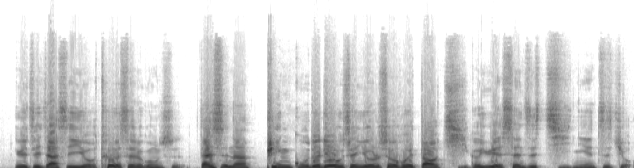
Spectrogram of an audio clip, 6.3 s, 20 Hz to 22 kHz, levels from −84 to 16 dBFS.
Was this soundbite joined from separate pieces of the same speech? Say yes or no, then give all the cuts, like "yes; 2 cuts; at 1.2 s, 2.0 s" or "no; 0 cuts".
yes; 1 cut; at 1.9 s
